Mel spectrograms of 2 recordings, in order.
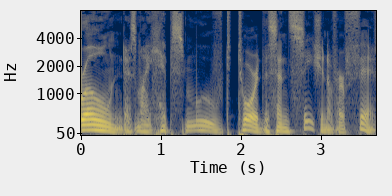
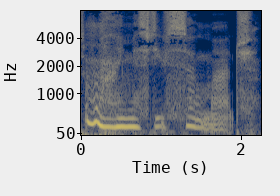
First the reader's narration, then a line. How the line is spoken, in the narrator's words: Alyssa sighed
